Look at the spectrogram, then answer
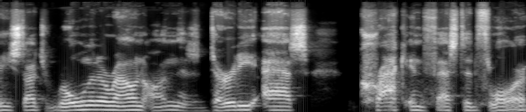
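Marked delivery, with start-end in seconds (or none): none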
